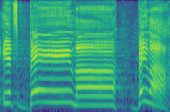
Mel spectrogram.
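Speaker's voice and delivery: slow drawn-out name call; announcer hyping the crowd for each corgi; ring announcer intro. Acted. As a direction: stretch the name like a boxing intro.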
